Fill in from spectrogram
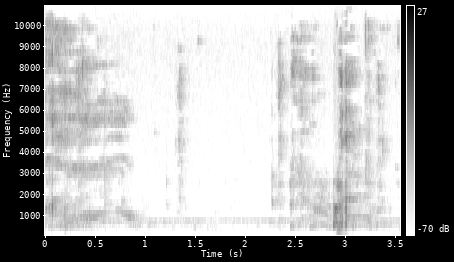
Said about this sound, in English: Did you hear? I don't know if you can hear in the back. They're fucking coughing. People are fucking dying.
